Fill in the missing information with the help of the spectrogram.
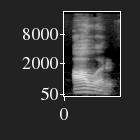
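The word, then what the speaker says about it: hour: आवर में एच ओ यू आर होता है। तो एच जो होता है वो कंसोनेंट होता है। लेकिन उसको हम लोग प्रोनाउंस कैसे करते हैं? आवर।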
